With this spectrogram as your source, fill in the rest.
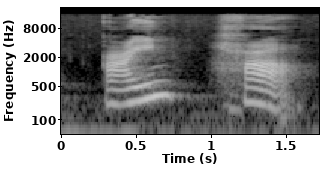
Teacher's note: عین ہا حروف ہلکی ہے جو حلق کے درمیانی حصے سے نکلتا ہے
